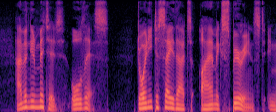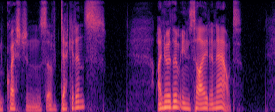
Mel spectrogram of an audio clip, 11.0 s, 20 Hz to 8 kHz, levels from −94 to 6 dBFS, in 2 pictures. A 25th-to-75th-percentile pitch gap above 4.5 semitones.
Yes: average, 5.2 semitones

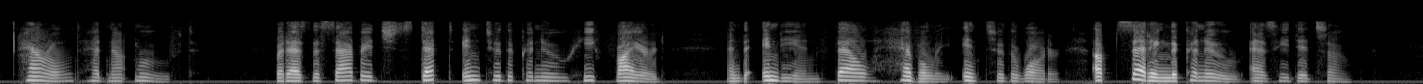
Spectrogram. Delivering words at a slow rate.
Yes: slow, 120 wpm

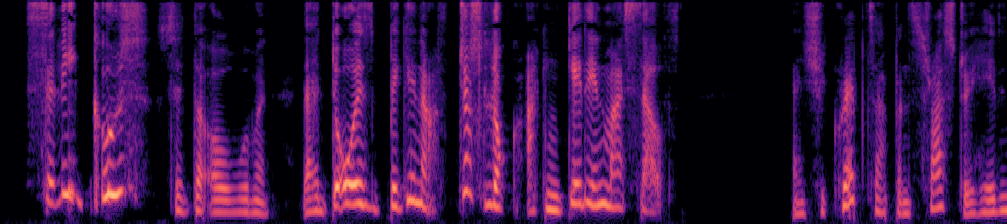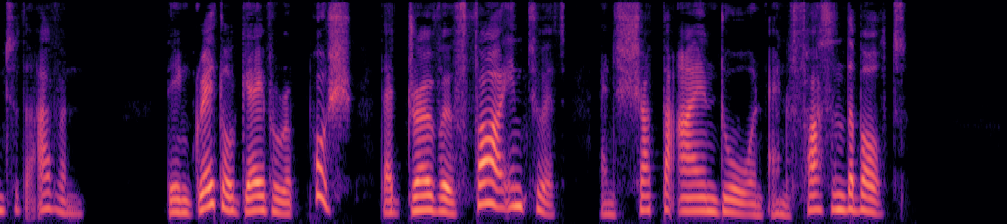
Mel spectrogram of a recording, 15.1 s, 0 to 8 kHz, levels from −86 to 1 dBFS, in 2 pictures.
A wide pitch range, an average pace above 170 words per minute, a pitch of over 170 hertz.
Yes: wide, 7.0 semitones; average, 200 wpm; medium, 185 Hz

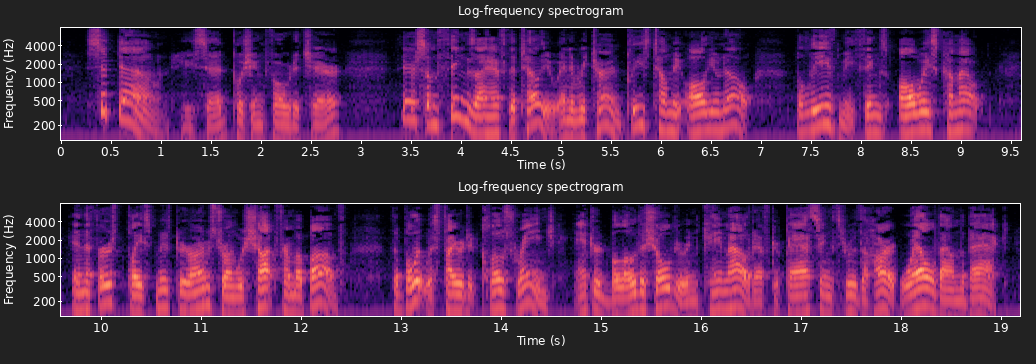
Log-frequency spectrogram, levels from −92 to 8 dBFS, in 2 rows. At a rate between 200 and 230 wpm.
Yes: fast, 205 wpm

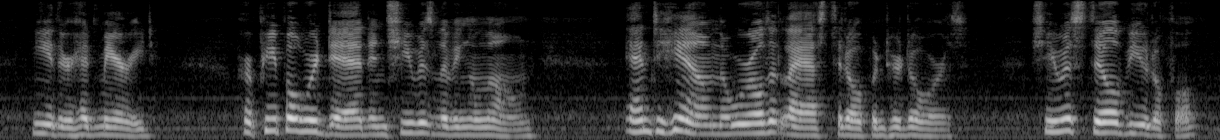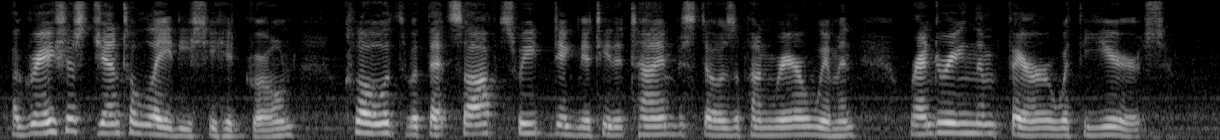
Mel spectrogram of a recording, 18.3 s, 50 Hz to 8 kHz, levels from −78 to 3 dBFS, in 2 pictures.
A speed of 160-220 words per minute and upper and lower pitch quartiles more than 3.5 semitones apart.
Yes: average, 170 wpm; average, 4.4 semitones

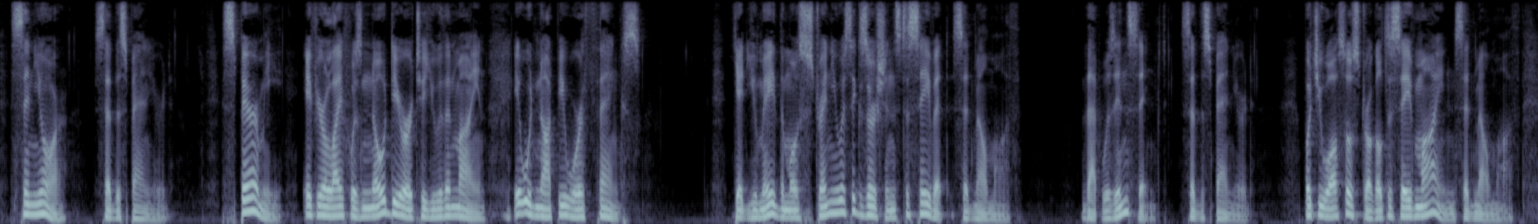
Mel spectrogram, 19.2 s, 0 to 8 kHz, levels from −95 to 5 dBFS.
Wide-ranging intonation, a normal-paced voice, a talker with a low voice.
Yes: wide, 6.6 semitones; average, 155 wpm; low, 105 Hz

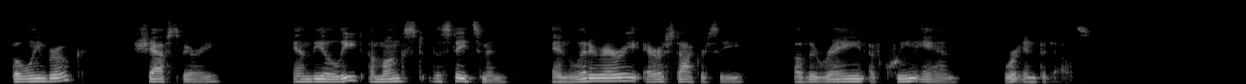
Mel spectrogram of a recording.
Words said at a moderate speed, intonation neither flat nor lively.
No: slow, 90 wpm; average, 4.0 semitones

